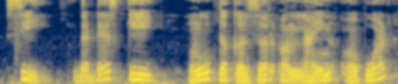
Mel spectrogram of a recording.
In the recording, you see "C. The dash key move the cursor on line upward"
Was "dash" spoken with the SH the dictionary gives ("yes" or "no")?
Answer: no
